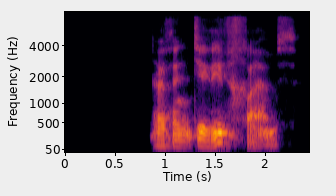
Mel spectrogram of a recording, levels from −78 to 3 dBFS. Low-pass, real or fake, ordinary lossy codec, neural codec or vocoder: 7.2 kHz; fake; Opus, 64 kbps; codec, 16 kHz, 2 kbps, FreqCodec, larger model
